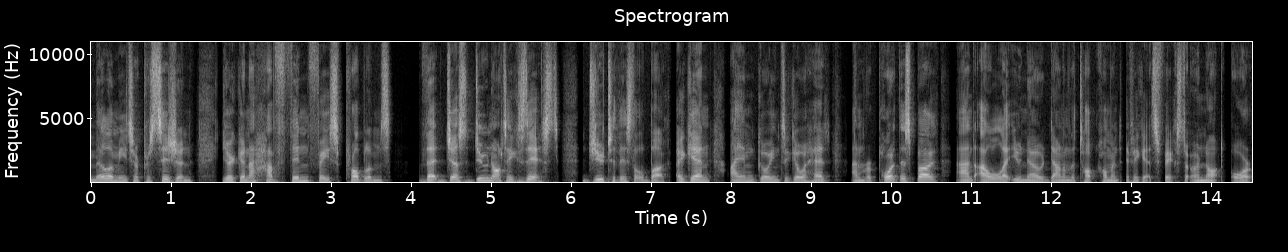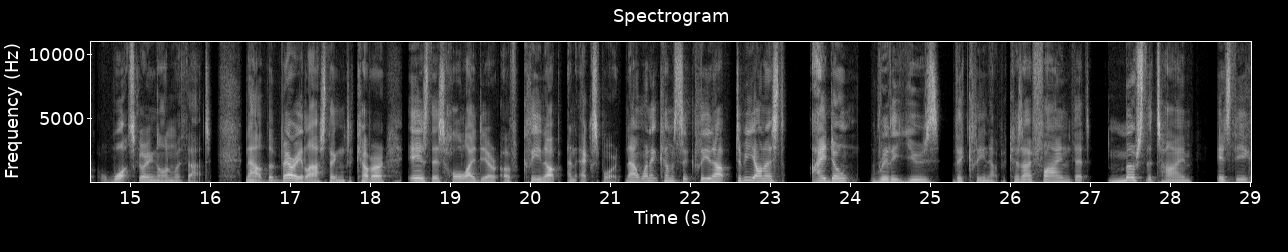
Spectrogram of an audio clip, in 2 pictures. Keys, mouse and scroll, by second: 0.3 shift+middle click, 1.0 middle click, 19.1 click, 21.7 click, 23.6 click, 23.8 middle click.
